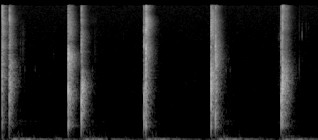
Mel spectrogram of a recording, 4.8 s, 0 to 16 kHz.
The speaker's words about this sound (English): I honestly think this deserves another, like, 30-second applause.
